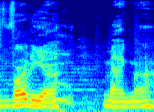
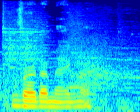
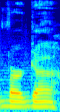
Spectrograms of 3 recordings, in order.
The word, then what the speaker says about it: Verdia Magma: I've been mispronouncing it. It's Verdia Magma, or Verda Magma. Not Virga with a G.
